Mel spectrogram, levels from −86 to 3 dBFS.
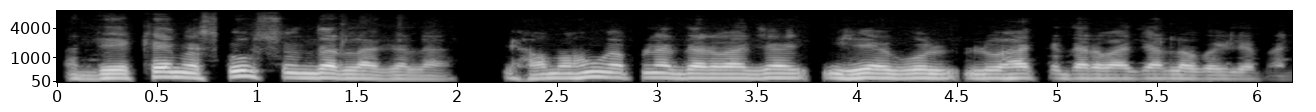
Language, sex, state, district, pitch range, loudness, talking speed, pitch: Bhojpuri, male, Bihar, Saran, 125-145 Hz, -17 LUFS, 155 wpm, 135 Hz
